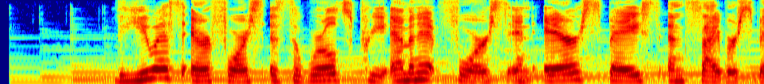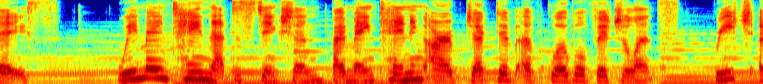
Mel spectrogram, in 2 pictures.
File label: corporate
